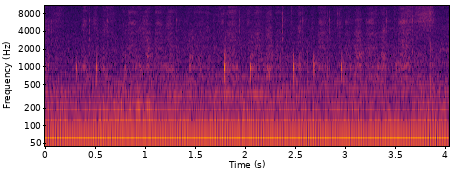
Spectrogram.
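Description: Stylus writing on a digital tablet: a scatter of faint, short taps and scratches as strokes are drawn, over a low steady hum.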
